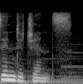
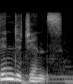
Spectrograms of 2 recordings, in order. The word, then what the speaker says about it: indigence: poverty If you experience indigence you have a critical need for food money and other resources to correctly pronounce Indigent accent the first syllable in IND D gens it means great lack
